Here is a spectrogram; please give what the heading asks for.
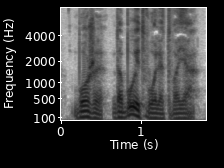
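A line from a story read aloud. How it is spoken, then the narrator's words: Heartfelt whisper. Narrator (Russian): От всего сердца прошептала она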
